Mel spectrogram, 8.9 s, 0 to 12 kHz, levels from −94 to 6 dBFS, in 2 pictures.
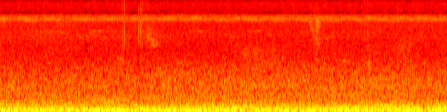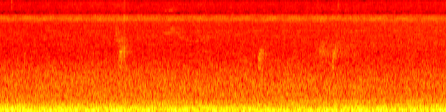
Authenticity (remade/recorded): recorded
